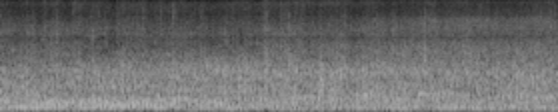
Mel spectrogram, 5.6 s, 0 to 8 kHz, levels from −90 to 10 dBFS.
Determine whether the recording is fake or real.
fake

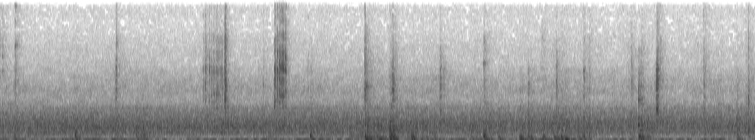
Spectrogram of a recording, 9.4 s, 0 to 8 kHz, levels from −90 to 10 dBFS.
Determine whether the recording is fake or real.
real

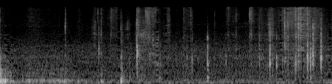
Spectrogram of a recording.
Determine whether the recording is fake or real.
real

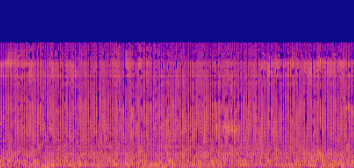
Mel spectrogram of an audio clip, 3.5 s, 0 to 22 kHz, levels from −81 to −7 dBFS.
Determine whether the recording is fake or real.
fake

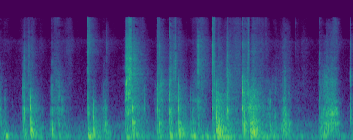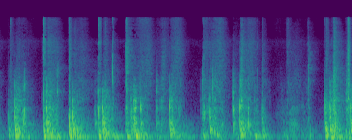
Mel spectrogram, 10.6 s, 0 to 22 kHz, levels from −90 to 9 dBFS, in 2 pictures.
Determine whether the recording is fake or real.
fake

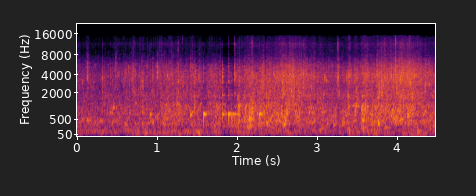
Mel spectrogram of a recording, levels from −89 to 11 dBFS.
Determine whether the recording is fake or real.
real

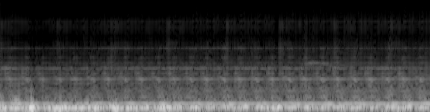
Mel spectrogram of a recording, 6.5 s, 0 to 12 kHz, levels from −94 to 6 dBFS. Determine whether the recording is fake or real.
fake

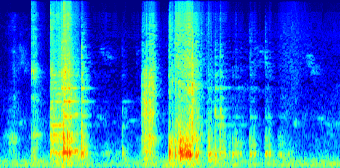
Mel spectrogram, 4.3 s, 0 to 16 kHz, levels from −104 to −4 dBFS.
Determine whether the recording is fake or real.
real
